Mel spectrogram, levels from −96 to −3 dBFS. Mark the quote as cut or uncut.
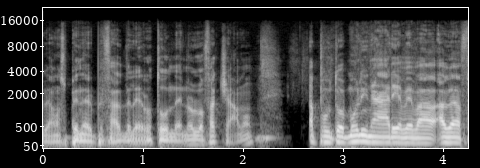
uncut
